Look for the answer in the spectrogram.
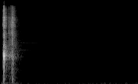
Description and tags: Metal Clang sound
Sound of a stamp being released from its locked position. Recorded in stereo with a TASCAM DR-100MKII.
clang, clank, metal, metallic, ting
